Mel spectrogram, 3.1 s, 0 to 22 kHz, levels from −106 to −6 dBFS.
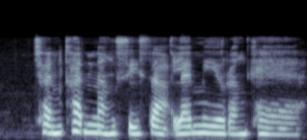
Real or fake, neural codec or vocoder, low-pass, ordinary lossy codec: real; none; 7.2 kHz; Opus, 64 kbps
